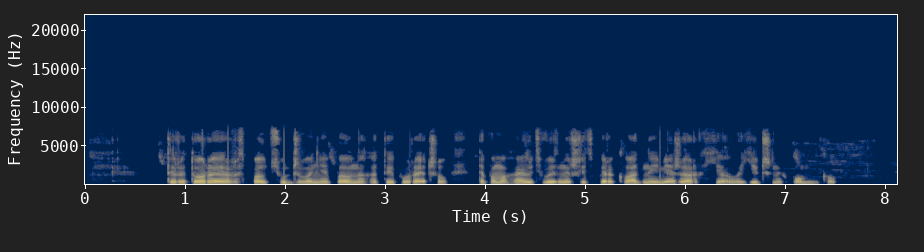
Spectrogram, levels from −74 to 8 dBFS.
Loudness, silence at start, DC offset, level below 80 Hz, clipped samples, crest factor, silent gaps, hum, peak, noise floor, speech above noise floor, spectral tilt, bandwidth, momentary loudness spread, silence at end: -19 LUFS; 0.75 s; under 0.1%; -58 dBFS; under 0.1%; 16 dB; none; none; -2 dBFS; -51 dBFS; 33 dB; -5 dB/octave; 7.6 kHz; 8 LU; 0.65 s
